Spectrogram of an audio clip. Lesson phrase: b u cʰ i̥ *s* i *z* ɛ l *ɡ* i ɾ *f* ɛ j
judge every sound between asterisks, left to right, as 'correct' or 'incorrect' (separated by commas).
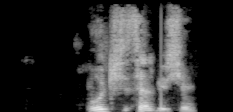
incorrect, incorrect, incorrect, incorrect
